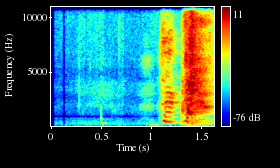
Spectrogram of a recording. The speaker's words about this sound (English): Salud. Sorry, I had to sneeze.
